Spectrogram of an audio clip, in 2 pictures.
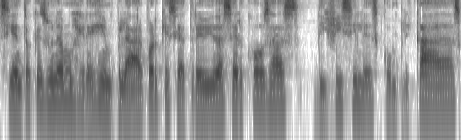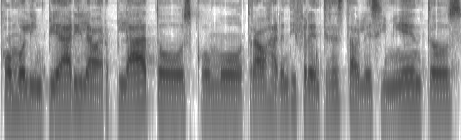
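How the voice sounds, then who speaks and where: A woman speaks with a dark, mellow tone and a fairly low pitch at a moderate pace. Her intonation stays flat and monotone, with hardly any pauses. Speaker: podcast host. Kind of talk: motivational monologue.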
